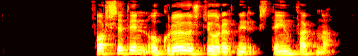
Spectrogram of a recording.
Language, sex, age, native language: Icelandic, male, 30-39, Icelandic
